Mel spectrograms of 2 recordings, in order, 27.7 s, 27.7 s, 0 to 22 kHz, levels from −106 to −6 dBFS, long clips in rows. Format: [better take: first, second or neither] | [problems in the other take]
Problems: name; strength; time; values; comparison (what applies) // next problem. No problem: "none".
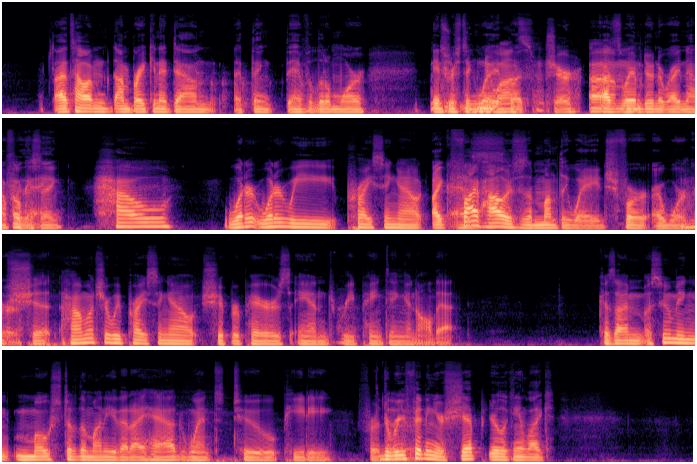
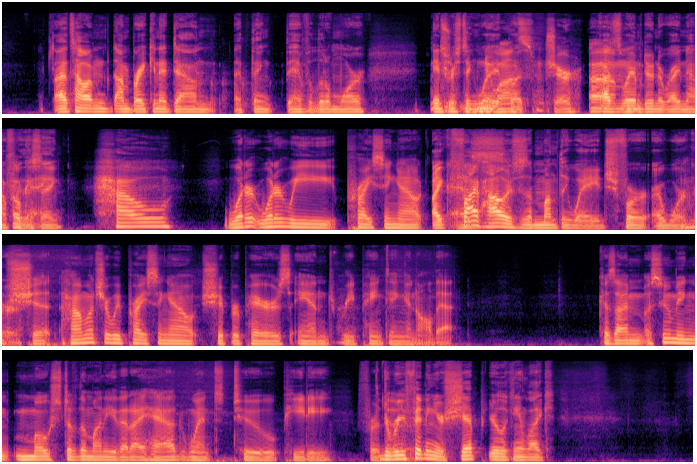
second | muffled; very; fading above 2.5 kHz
